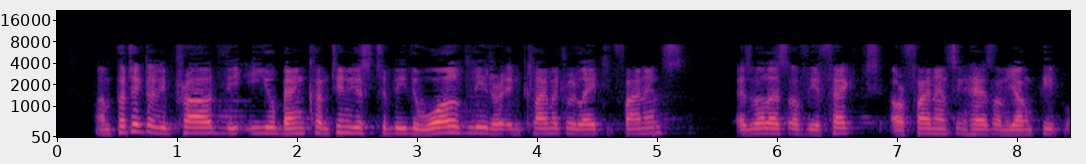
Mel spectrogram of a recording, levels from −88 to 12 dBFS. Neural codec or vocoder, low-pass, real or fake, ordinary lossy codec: none; 7.2 kHz; real; none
